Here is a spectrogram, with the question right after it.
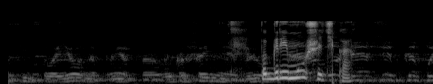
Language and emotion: Russian, positive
